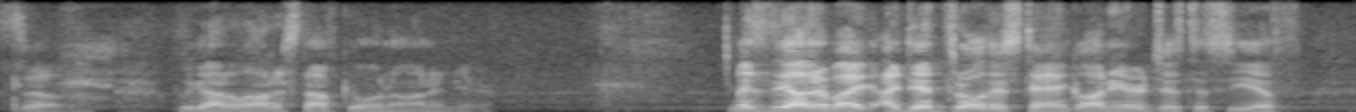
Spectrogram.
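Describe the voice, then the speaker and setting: The pace is moderate. Intonation is lively. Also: man. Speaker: car and motorcycle restoration vlogger. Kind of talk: casual chat. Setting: home garage workshop. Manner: loud.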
